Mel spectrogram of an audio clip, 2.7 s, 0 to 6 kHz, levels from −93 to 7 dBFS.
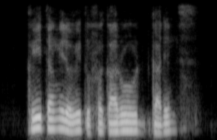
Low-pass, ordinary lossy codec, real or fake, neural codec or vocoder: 5.4 kHz; none; fake; codec, 16 kHz, 8 kbps, FreqCodec, smaller model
